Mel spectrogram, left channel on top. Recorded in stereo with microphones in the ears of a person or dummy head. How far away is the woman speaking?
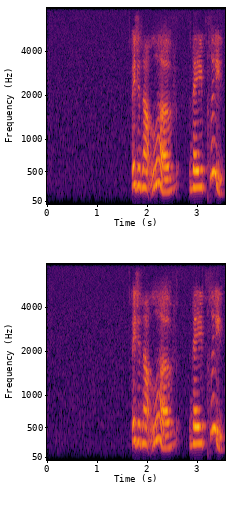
About 0.8 m.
